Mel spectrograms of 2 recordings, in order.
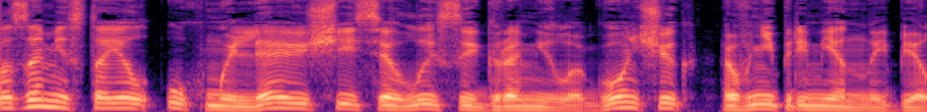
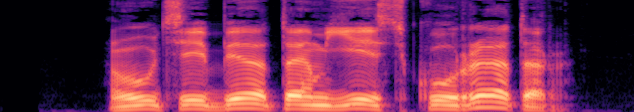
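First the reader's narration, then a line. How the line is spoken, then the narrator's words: Clinical questioning tone. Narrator (Russian): тем же стоматологическим тоном спросил он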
